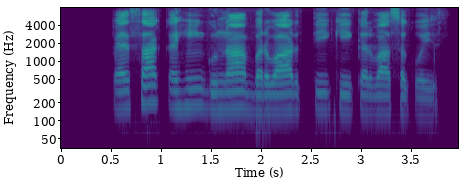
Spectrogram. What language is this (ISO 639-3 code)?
mag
